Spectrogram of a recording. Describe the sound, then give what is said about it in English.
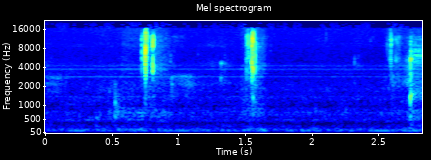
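Sipping wine: a few short, wet mouth clicks and small slurping sounds spaced about a second apart, quiet against a low background hum, with no one talking. “So we're going to take a sip and see what this is.”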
